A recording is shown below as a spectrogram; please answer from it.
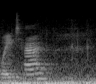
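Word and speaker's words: WATG: speak to that so it kind of has a funny looking pronunciation it's called way tag because there's a like a the and with the lower a and between the T and G so the annual way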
